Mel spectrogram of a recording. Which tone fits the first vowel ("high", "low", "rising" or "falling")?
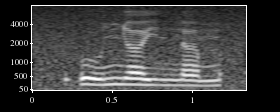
low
